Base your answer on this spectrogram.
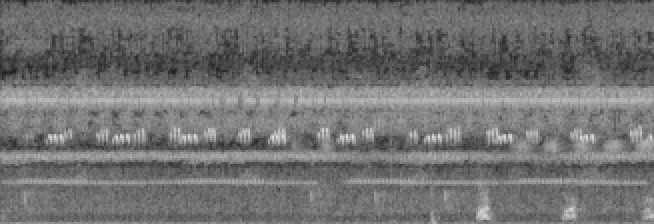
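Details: Night insects chirp steadily in a dense, high chorus with pulsed trills, in a night ambience that also includes dogs barking.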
